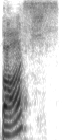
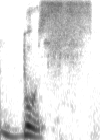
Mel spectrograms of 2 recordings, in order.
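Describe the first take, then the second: First: The word is pronounced the English way. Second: The word is pronounced the German way. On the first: "we don't say bus in of Deutsch" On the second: "we say bus"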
